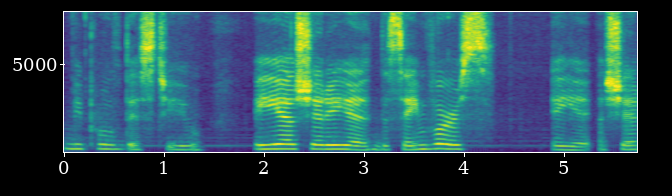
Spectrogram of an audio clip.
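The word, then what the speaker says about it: אֶהְיֶה אֲשֶׁר אֶהְיֶה: Ehyeh asher ehyeh. Again. Ehyeh asher ehyeh. It's not Aya Asher Aya. It's not Ahaya Asher Ahaya. It's not any of that nonsense. This is how you pronounce it.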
